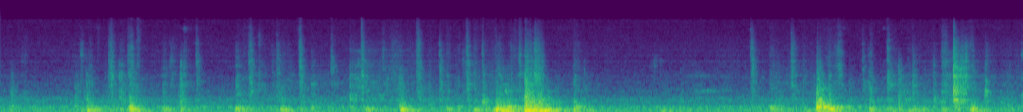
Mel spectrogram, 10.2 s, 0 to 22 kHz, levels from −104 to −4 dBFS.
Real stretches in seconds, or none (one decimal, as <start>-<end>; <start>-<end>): 8.4-9.1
